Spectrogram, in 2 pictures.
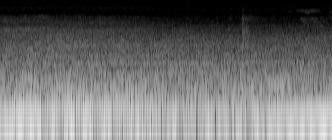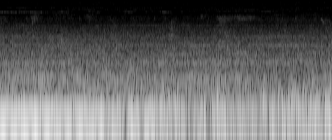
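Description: Low, steady rumble of a loaded coal train's diesel locomotives approaching from a distance.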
